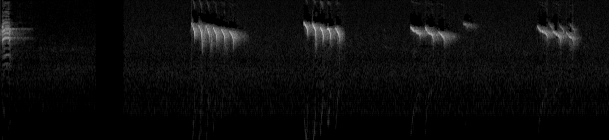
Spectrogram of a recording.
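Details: Eurasian blue tit, a species of forest and city, giving four short, very high bursts of thin, slightly descending chattering notes about one and a half seconds apart, against a quiet background; such calls can serve as identification features.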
